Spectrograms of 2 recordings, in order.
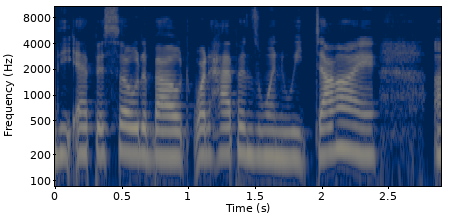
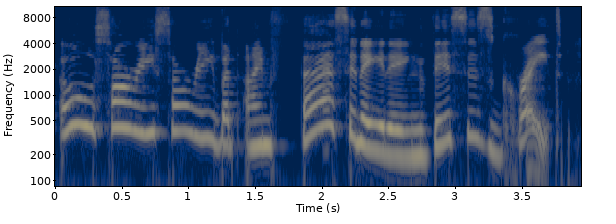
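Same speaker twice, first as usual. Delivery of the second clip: excited gushing; 7 semitones higher than usual. Retold or imitated. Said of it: "and like".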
